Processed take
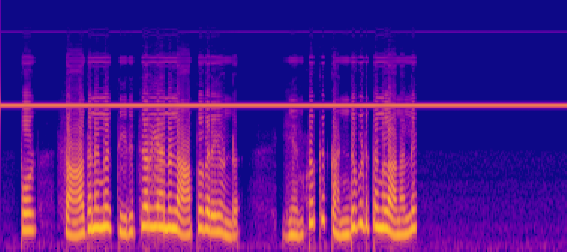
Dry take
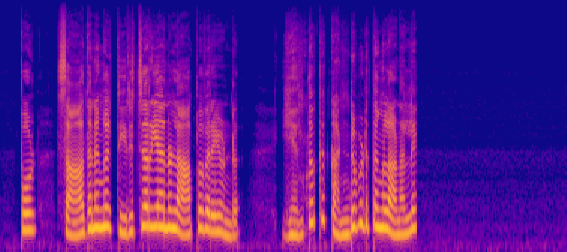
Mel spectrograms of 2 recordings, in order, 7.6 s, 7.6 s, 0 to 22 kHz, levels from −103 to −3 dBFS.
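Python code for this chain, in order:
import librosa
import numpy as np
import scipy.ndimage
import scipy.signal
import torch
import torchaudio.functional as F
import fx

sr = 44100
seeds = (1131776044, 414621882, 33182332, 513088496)

y = fx.air_absorb(x, sr, metres=290.0)
y = fx.pwm(y, sr, carrier_hz=4600.0)
y = y * 10.0 ** (1.5 / 20.0)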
